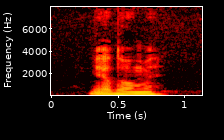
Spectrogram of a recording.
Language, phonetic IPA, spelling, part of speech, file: Polish, [vʲjaˈdɔ̃mɨ], wiadomy, adjective, LL-Q809 (pol)-wiadomy.wav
